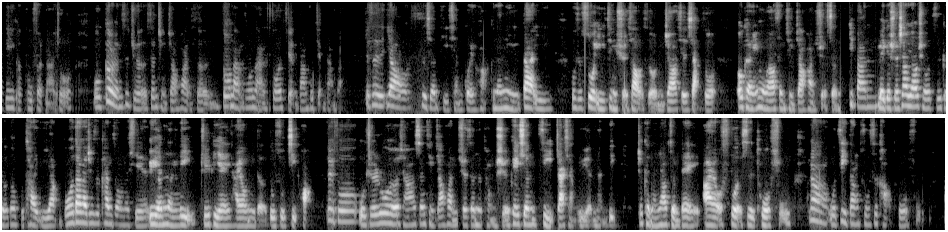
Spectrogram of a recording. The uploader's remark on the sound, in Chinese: 本集音質比較差，建議避免使用耳機收聽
